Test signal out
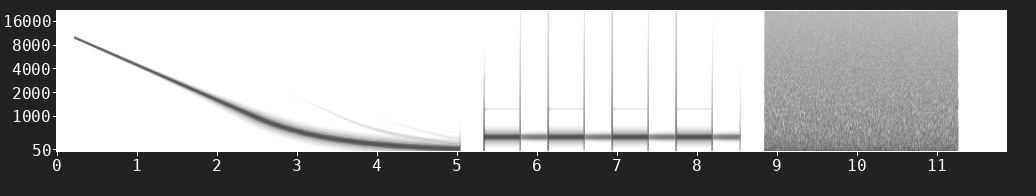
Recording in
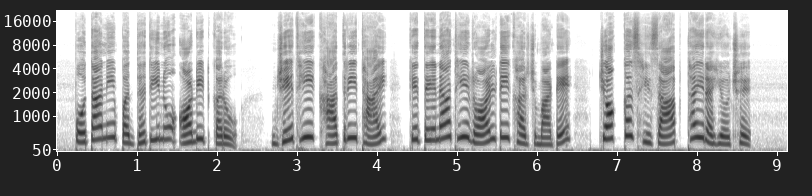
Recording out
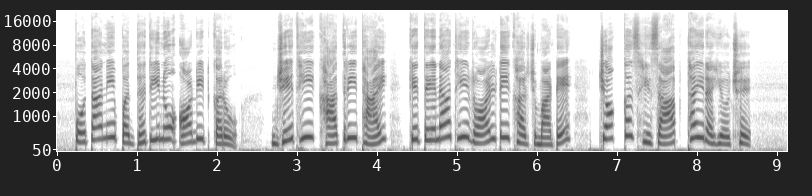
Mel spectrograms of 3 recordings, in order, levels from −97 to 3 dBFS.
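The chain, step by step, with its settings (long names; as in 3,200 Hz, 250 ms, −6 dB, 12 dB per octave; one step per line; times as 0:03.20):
downward compressor 5 to 1, threshold −29 dBFS
level −2.5 dB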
